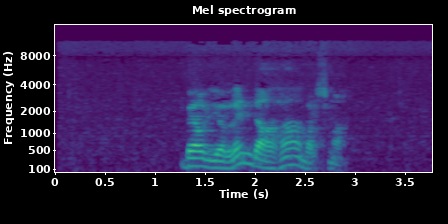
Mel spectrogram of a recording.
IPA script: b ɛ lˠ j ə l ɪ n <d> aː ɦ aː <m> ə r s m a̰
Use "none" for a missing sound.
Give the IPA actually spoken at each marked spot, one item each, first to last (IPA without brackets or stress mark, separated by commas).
d, m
